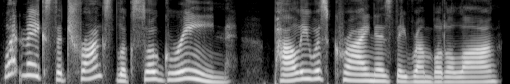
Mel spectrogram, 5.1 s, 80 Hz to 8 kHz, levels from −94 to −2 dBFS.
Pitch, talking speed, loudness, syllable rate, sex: 225 Hz, 165 wpm, -17 LUFS, 3.9 syllables/s, female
